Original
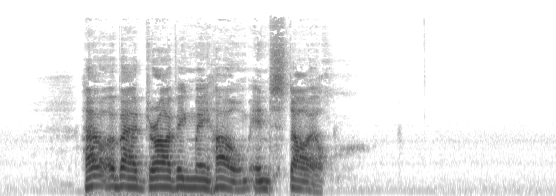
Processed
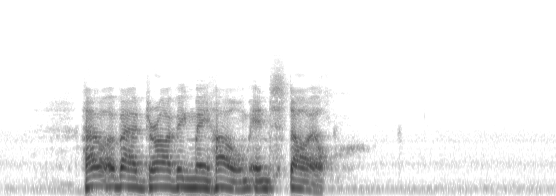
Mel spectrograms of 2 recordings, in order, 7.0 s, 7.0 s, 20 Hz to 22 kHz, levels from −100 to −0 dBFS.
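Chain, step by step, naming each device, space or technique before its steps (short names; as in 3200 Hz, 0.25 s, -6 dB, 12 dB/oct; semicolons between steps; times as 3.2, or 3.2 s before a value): bass amplifier (compressor 6:1, threshold -29 dBFS, peak gain reduction 12.5 dB; speaker cabinet 69–2400 Hz, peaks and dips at 130 Hz +9 dB, 300 Hz -6 dB, 510 Hz +8 dB, 1100 Hz -6 dB, 1800 Hz -3 dB)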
